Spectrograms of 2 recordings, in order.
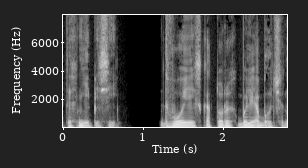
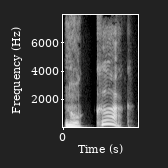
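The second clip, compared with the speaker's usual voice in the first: surprised blurt; 5 semitones higher, 5 dB louder than usual. A narrator's reading. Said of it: "вырвалось у меня".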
